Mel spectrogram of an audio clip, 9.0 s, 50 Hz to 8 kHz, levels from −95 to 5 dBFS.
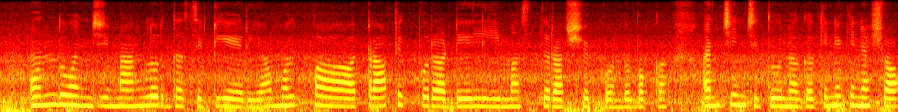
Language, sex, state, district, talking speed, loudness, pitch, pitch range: Tulu, female, Karnataka, Dakshina Kannada, 140 wpm, -18 LUFS, 215 Hz, 205-230 Hz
